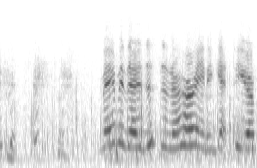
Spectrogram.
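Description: A man speaks cheerfully.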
